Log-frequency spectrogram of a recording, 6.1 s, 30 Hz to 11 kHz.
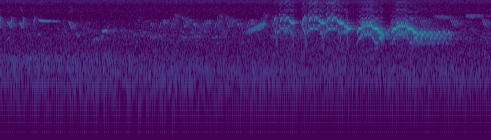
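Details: Veery singing despite cold weather on a June morning, 14 June 2020, at Saint-Antonin, Québec: after soft distant chirps, a rolling, flutey phrase of quick looping notes spirals downward, repeated rapidly for about two seconds.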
